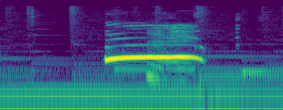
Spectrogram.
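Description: person screaming

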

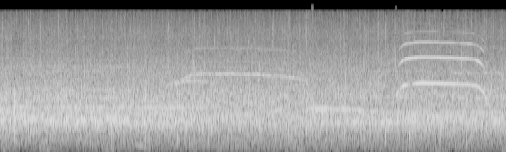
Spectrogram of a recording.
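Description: clapping

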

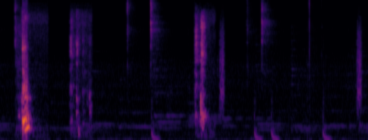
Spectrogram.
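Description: typing on a keyboard

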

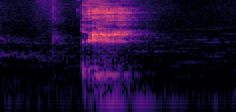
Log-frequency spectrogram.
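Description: burp

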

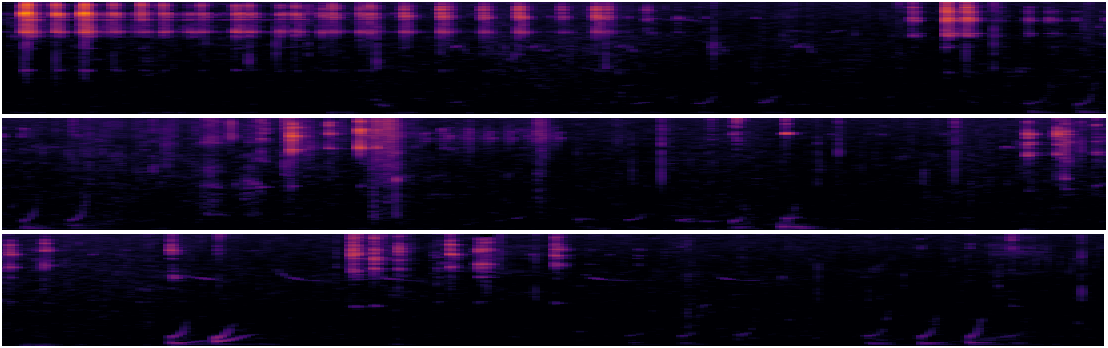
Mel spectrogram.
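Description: water sloshing

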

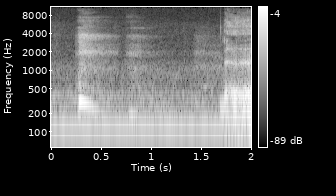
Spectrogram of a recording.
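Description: burp into the microphone

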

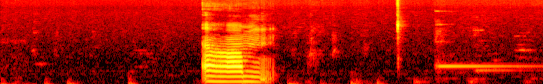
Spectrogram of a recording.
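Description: doorbell ringing

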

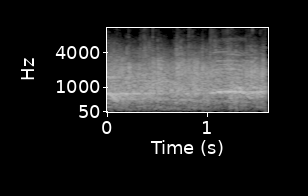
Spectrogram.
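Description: audience clapping hands

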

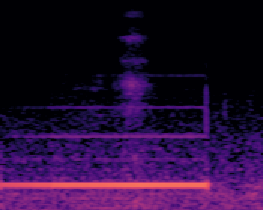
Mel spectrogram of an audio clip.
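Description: phone dialing tones

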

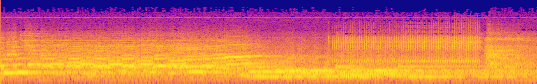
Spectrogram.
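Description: telephone ringing unanswered

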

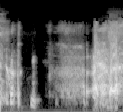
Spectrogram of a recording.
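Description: coughing

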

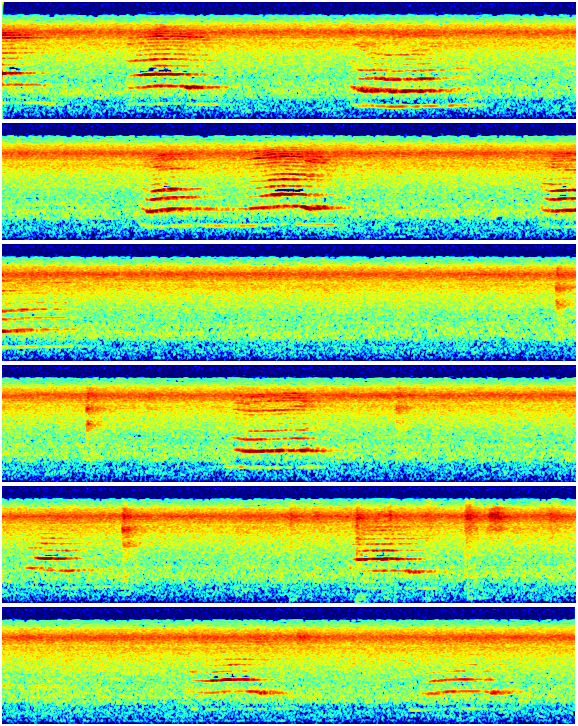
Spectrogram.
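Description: cat meowing

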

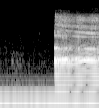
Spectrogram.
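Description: burping

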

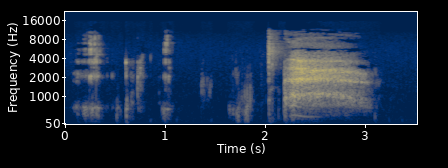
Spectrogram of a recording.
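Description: sipping wine

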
